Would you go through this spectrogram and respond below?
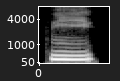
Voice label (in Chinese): "眯", Chinese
